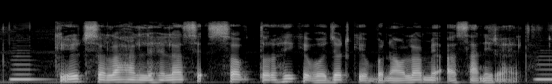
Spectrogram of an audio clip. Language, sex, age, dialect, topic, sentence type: Bhojpuri, male, 36-40, Northern, banking, statement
